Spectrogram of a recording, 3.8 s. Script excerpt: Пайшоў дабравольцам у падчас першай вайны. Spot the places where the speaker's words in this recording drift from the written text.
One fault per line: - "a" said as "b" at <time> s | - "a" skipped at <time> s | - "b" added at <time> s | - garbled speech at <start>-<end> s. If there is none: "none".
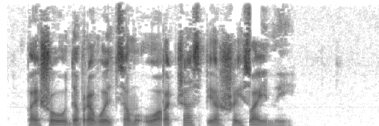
none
